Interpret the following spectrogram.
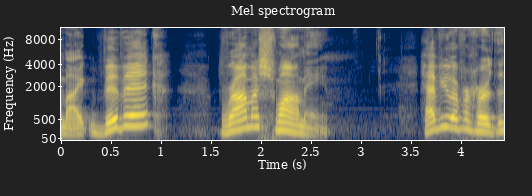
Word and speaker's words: Vivek Ramaswamy: Vivek, let me make sure I pronounce his name, Mike. Vivek Ramaswamy.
